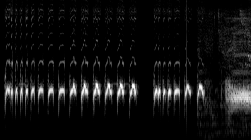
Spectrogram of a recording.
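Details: Geopelia striata, the zebra dove or perkutut, utters quick staccato coos that slow into fuller rising-falling notes, a short gap, another rapid run, then a harsh buzzy rolling phrase.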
